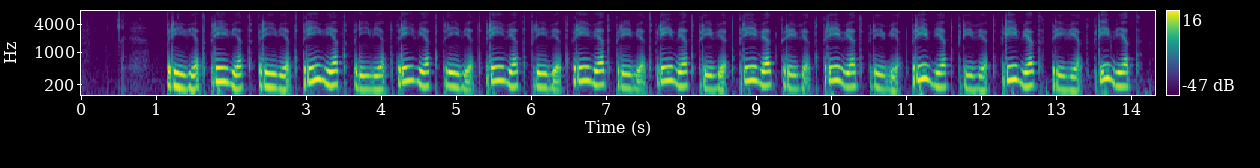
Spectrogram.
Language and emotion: Russian, positive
